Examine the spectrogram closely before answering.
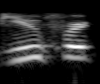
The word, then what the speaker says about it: Beaufort: It's in Beaufort, South Carolina. I think that's how they pronounce it.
